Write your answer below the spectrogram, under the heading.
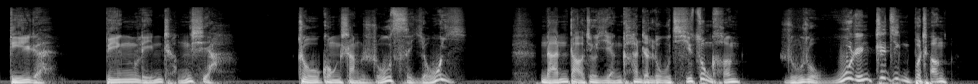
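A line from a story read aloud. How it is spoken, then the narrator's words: Very angry, harsh. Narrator (Chinese): 卢象升大为生气，厉声说道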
